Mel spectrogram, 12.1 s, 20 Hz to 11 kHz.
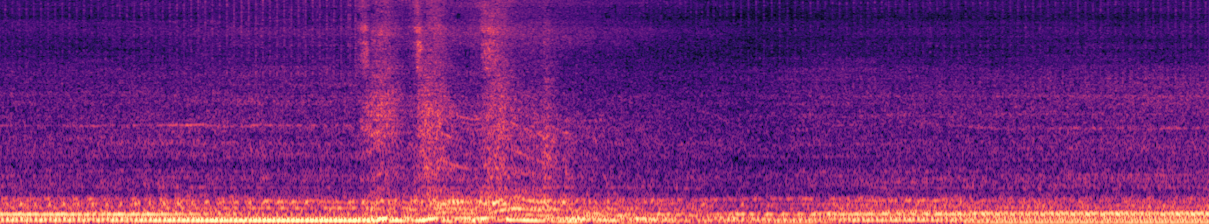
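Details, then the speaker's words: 1992 Pontiac Trans Am, warm engine after replacing leaking fuel injectors and lowering fuel pressure from about 63 to 43 psi: steady idle then two quick blips rising and dropping cleanly; previously misfired badly. "the car is warmed up right now ever since I've gotten this car I have never been able to once it was warm do this"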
